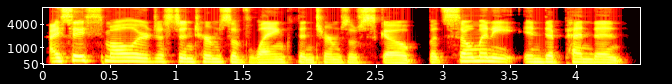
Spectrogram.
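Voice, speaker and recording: A young woman co-hosting a podcast in casual chat, gushing and animated, talking in quick bursts. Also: lowish voice. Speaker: podcast co-host.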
